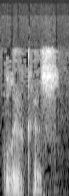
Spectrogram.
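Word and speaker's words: Leuchars: Heathrow Leeming and one in Scotland which is pronounced Lucas and there's also some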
